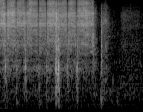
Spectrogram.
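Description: Steel dagger blade being hand-sanded, rubbed in strokes over abrasive paper wrapped on a block; the rubbing stops about one and a half seconds in.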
